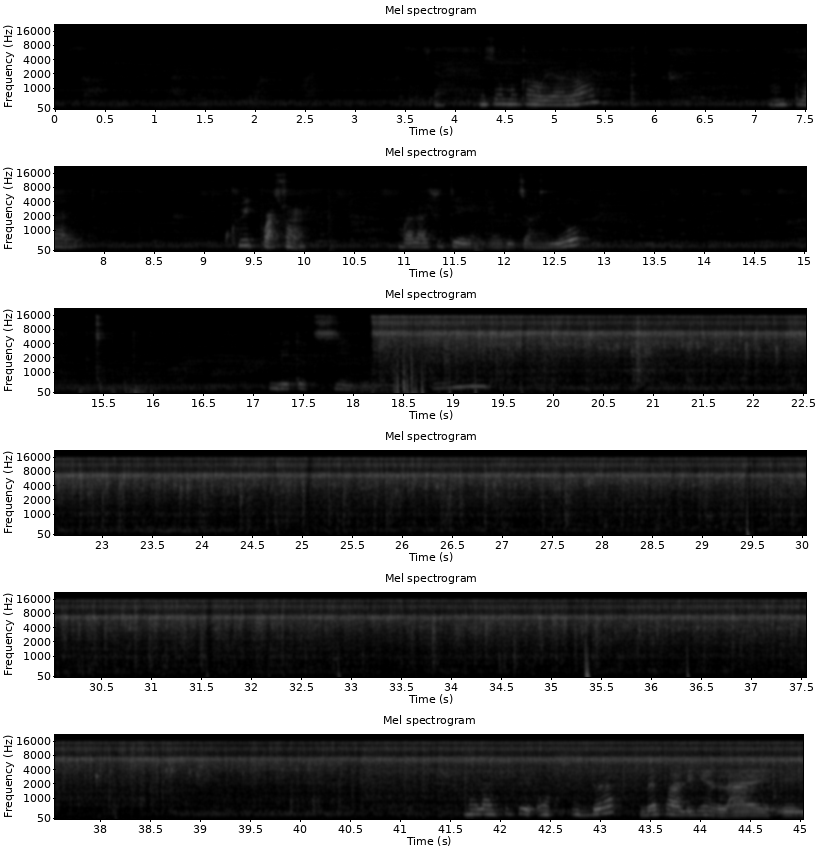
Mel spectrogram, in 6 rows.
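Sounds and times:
onions and peppers sizzling in oil: 0:18.2 - 0:45.0.

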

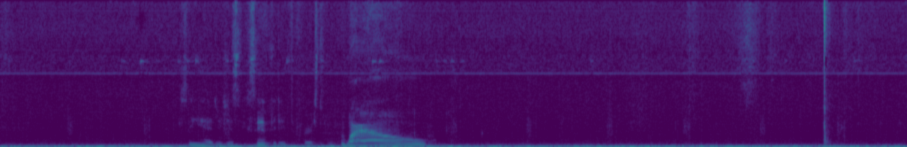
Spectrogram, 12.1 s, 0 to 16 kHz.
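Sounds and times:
steady low rumble: 0:00.0 - 0:12.0
sharp click: 0:10.9 - 0:11.3.

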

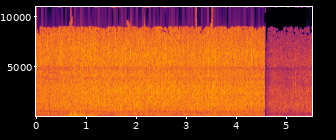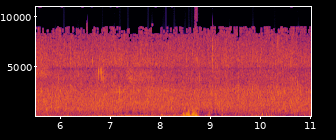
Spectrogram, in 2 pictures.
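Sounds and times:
water rushing over ledge: 0:00.0 - 0:07.2
stream rippling: 0:00.0 - 0:11.0.

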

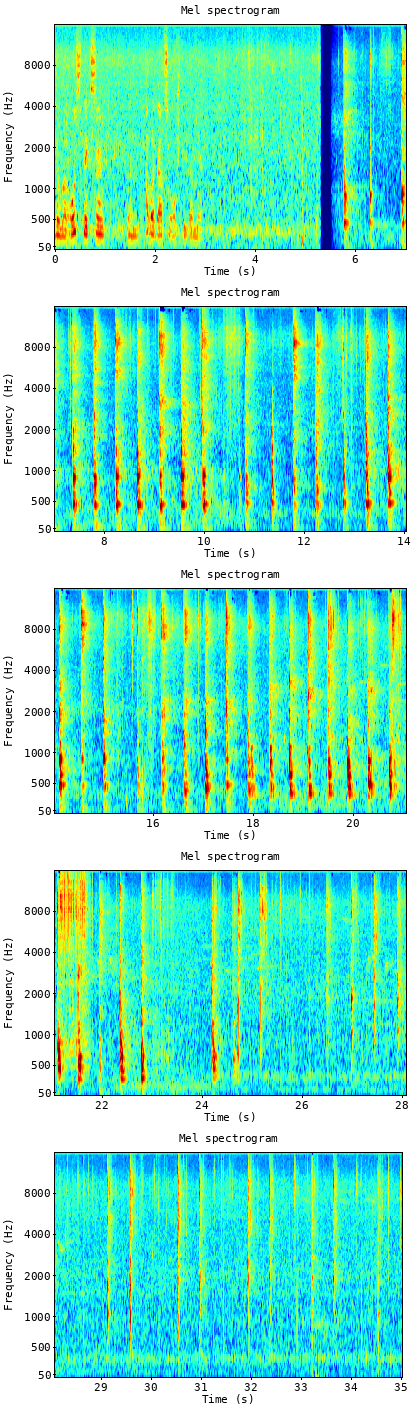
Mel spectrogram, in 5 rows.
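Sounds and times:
blade chopping into log: 0:05.8 - 0:11.1, 0:11.8 - 0:23.4.

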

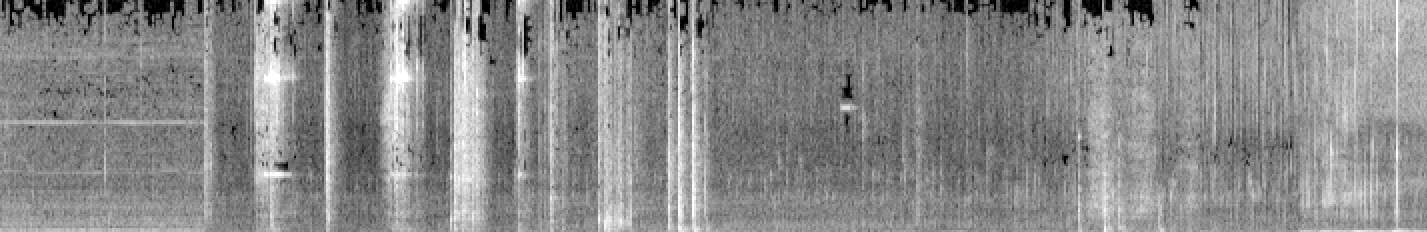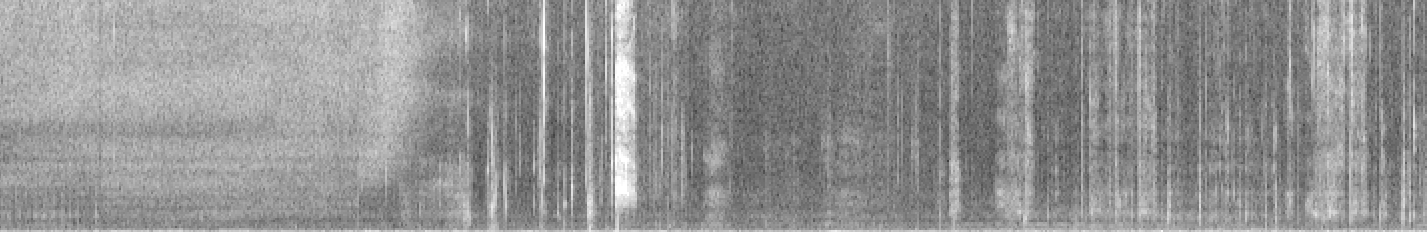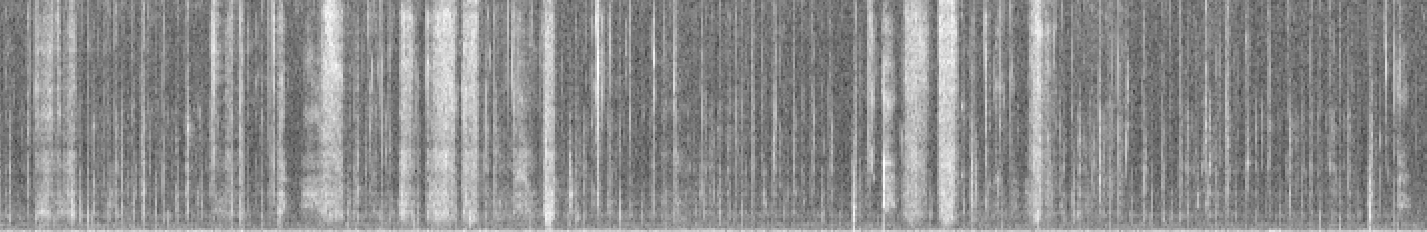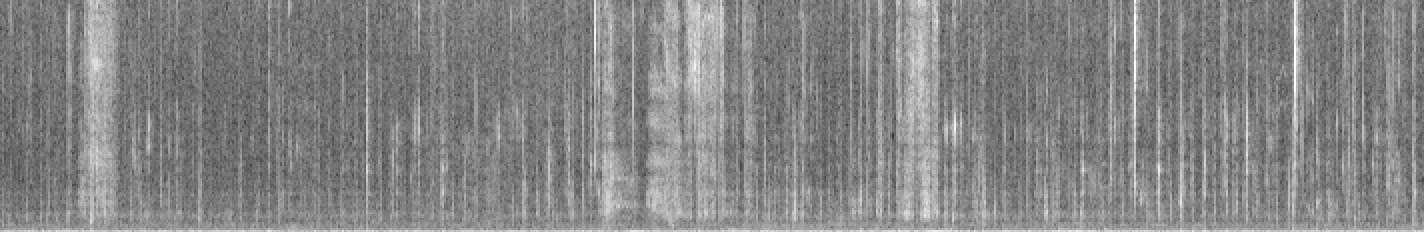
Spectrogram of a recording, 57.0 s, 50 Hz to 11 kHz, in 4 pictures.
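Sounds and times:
ice cubes clinking into glass: 0:02.6 - 0:03.0
person chewing and slurping noodles: 0:13.0 - 0:21.8, 0:22.6 - 0:57.0
steady low hum: 0:13.0 - 0:57.0.

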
